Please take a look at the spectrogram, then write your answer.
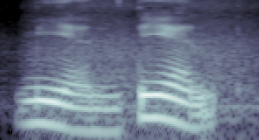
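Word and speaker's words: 缅甸: เซียน เหมือน กัน นะ คะ นั้น คือ ประเทศ เมียน เตี้ยน เมีย น เตี้ย น เมียน เปลี่ยน นัก เรียน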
